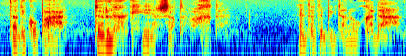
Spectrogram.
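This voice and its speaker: An actor playing a defensive, irritable murder suspect in his late thirties, husky and breathy, in a radio drama. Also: a bass voice, a little fast, fairly bright tone, whispered, exaggerated voice. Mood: bitter confession. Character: defensive, irritated 37-year-old male murder suspect in love. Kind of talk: Dutch-language radio drama dialogue.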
